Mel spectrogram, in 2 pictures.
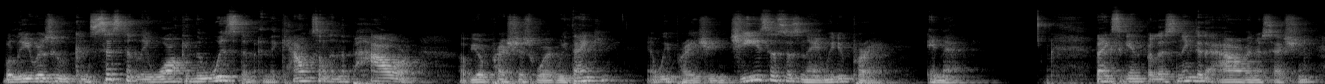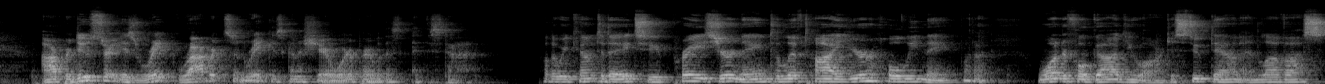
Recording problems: room echo; slight; dies away in 0.7 s
off-mic speech; somewhat distant

